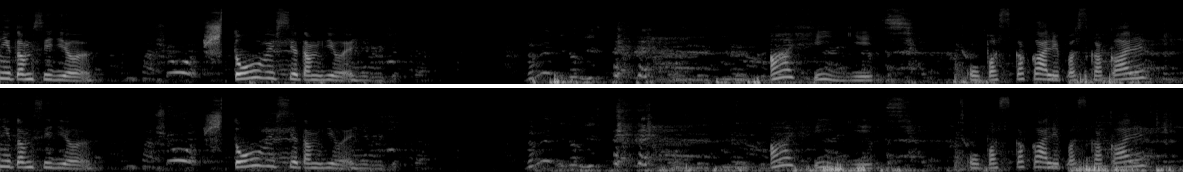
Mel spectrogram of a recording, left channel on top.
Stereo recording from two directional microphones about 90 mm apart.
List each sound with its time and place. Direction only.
0.0 s a woman's voice: 30° left (ahead or behind)
1.4 s a sound: 5° left (ahead or behind)
2.0 s a woman's voice: 30° left (ahead or behind)
5.2 s speech: 10° left (ahead or behind)
7.2 s a woman's voice: 25° left (ahead or behind)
